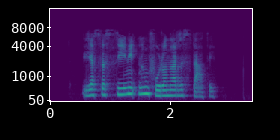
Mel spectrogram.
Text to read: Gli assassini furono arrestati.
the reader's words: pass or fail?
fail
